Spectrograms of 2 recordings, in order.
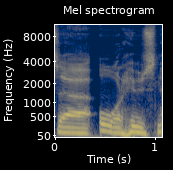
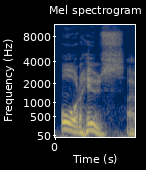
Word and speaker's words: Aarhus: But it's pronounced Aarhus, I believe.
